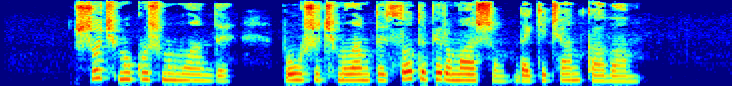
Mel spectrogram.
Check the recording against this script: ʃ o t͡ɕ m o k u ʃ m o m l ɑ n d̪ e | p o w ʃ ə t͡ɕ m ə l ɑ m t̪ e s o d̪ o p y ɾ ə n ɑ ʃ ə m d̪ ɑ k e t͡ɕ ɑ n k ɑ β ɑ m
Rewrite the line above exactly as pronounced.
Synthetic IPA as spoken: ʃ o t͡ɕ m o k u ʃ m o m l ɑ n d̪ e | p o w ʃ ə t͡ɕ m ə l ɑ m t̪ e s o t̪ o p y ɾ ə m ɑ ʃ ə m d̪ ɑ k e t͡ɕ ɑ n k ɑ β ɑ m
